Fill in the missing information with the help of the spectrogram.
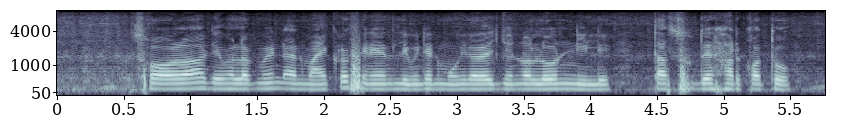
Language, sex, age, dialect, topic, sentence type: Bengali, male, 18-24, Standard Colloquial, banking, question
